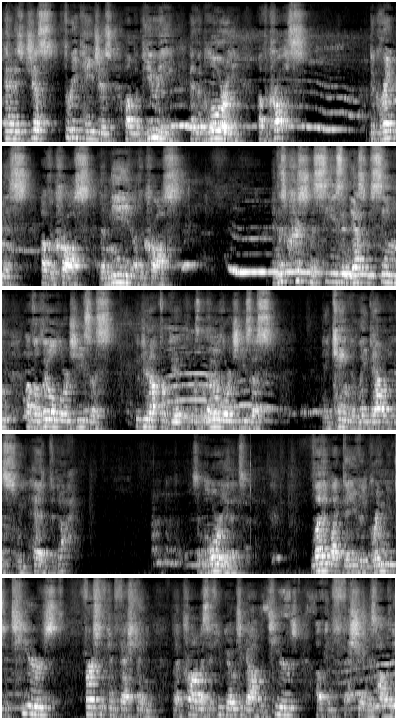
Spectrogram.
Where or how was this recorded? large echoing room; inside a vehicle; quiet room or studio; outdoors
large echoing room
